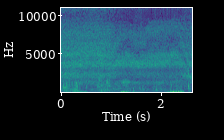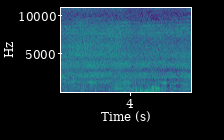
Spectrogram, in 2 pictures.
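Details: Hime-harusemi cicadas heard but not seen, Yamaguchi Prefecture, Japan, 19 July 2022: a dense, unbroken high hiss of massed singing fills the air, with soft low rumbles and scattered thumps underneath.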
